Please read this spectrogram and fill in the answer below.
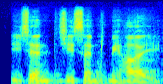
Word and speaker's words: Csikszentmihalyi: Csikszentmihalyi, she sent me high, right?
